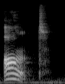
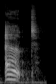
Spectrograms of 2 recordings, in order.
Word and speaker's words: aunt: 在这段台词朗读过程当中呢，首先我们注意一下“ 姑姑”“ 姑妈” 这样一个单词，在英式英语当中呢，读作 aunt, aunt。而在美式英语当中呢，读作 ant ant。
